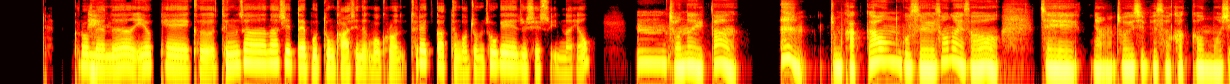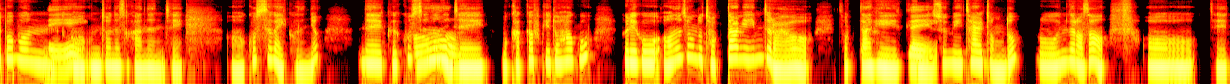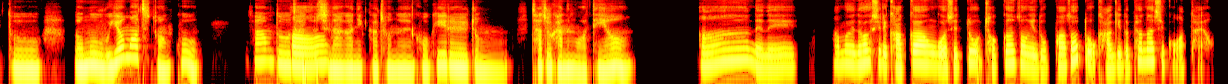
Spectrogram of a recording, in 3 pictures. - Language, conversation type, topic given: Korean, podcast, 등산이나 트레킹은 어떤 점이 가장 매력적이라고 생각하시나요?
- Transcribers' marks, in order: throat clearing; other background noise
